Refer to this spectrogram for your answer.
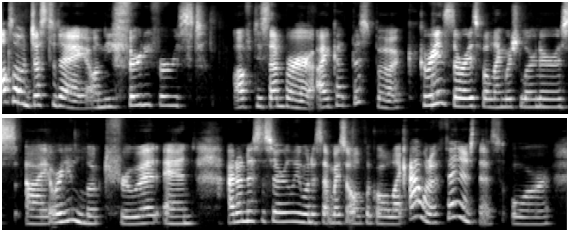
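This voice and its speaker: A high-pitched woman's voice in a German accent, fairly quick, with hardly any pauses and ordinary pitch variation. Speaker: language learning vlogger. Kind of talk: casual vlog.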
